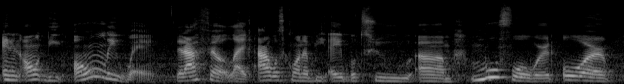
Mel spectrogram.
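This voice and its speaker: A woman's voice: on the low side, animated, measured pace, fairly bright tone, a little hiss or hum. A woman giving an earnest, casual motivational talk on a live stream. She often asks viewers "right?" and greets them by name between points. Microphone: phone or webcam for a social media live video.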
